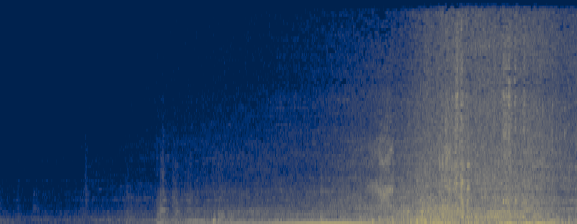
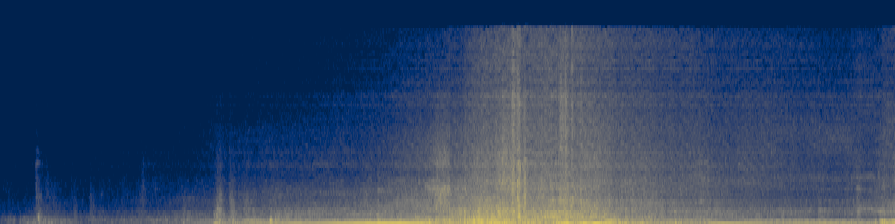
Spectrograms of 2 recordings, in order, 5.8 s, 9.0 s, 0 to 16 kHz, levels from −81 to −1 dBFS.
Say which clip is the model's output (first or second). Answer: second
